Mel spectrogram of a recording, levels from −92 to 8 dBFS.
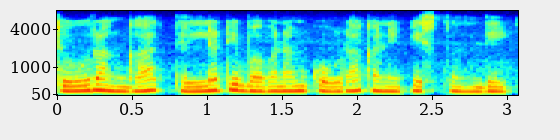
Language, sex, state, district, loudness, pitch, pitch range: Telugu, female, Telangana, Hyderabad, -14 LUFS, 165 Hz, 160-180 Hz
